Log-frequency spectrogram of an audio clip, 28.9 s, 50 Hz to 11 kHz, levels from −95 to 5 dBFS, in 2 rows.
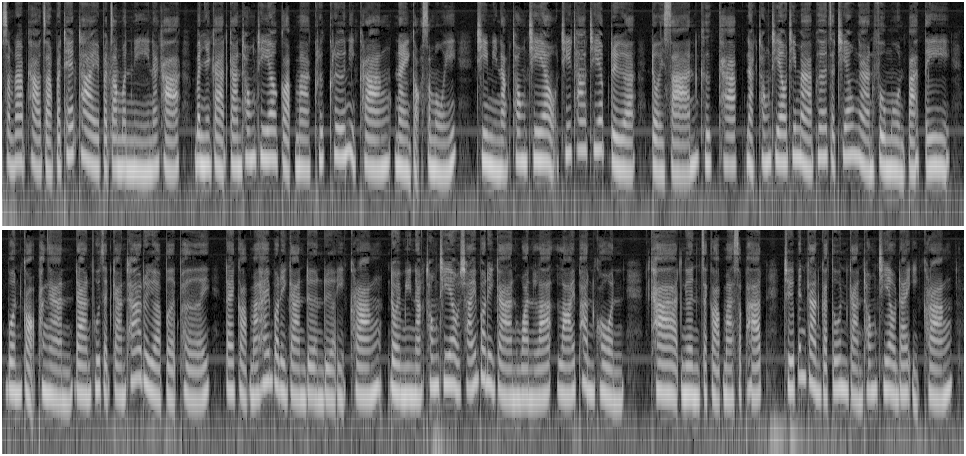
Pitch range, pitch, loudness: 200-235 Hz, 215 Hz, -25 LUFS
